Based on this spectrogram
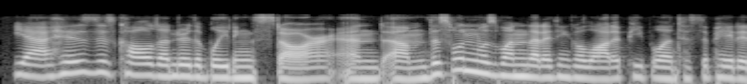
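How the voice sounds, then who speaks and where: At a fairly quick pace, a woman talks with lively intonation and a fairly low pitch. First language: not English. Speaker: podcast host. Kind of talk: casual chat. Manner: hesitant, many fillers.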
